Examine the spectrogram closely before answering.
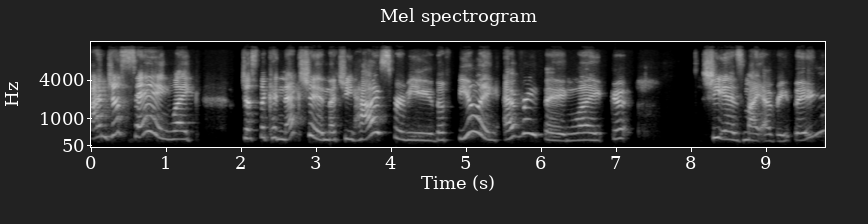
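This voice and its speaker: A woman's raised, projected voice, high in pitch with a bright, sharp tone, very wide pitch swings and a very slow pace. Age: 20s. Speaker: podcast co-host. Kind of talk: casual chat. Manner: animated.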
